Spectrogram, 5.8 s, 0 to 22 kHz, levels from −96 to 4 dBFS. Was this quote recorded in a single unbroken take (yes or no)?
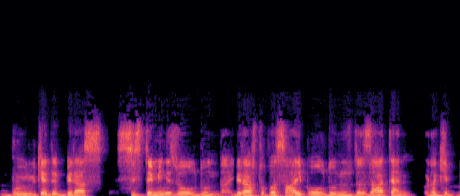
no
